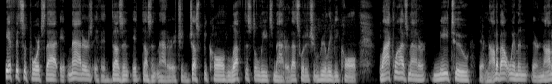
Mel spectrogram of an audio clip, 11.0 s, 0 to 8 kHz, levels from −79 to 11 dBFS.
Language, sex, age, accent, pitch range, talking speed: English, male, 50-69, American, 100-135 Hz, 205 wpm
